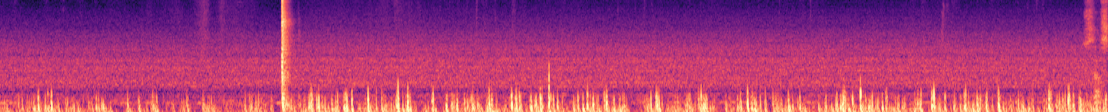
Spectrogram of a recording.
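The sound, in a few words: desk fan running at medium speed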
